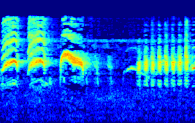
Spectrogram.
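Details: Hwamei singing in the wild: loud clear whistled phrases, some slurred and rising, then a fast run of about eleven repeated short notes at the end.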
